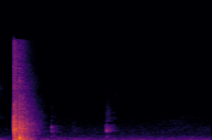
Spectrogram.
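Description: A single sharp clack as a plastic spool of beading wire is set down on a tabletop, followed by a faint click about a second later.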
